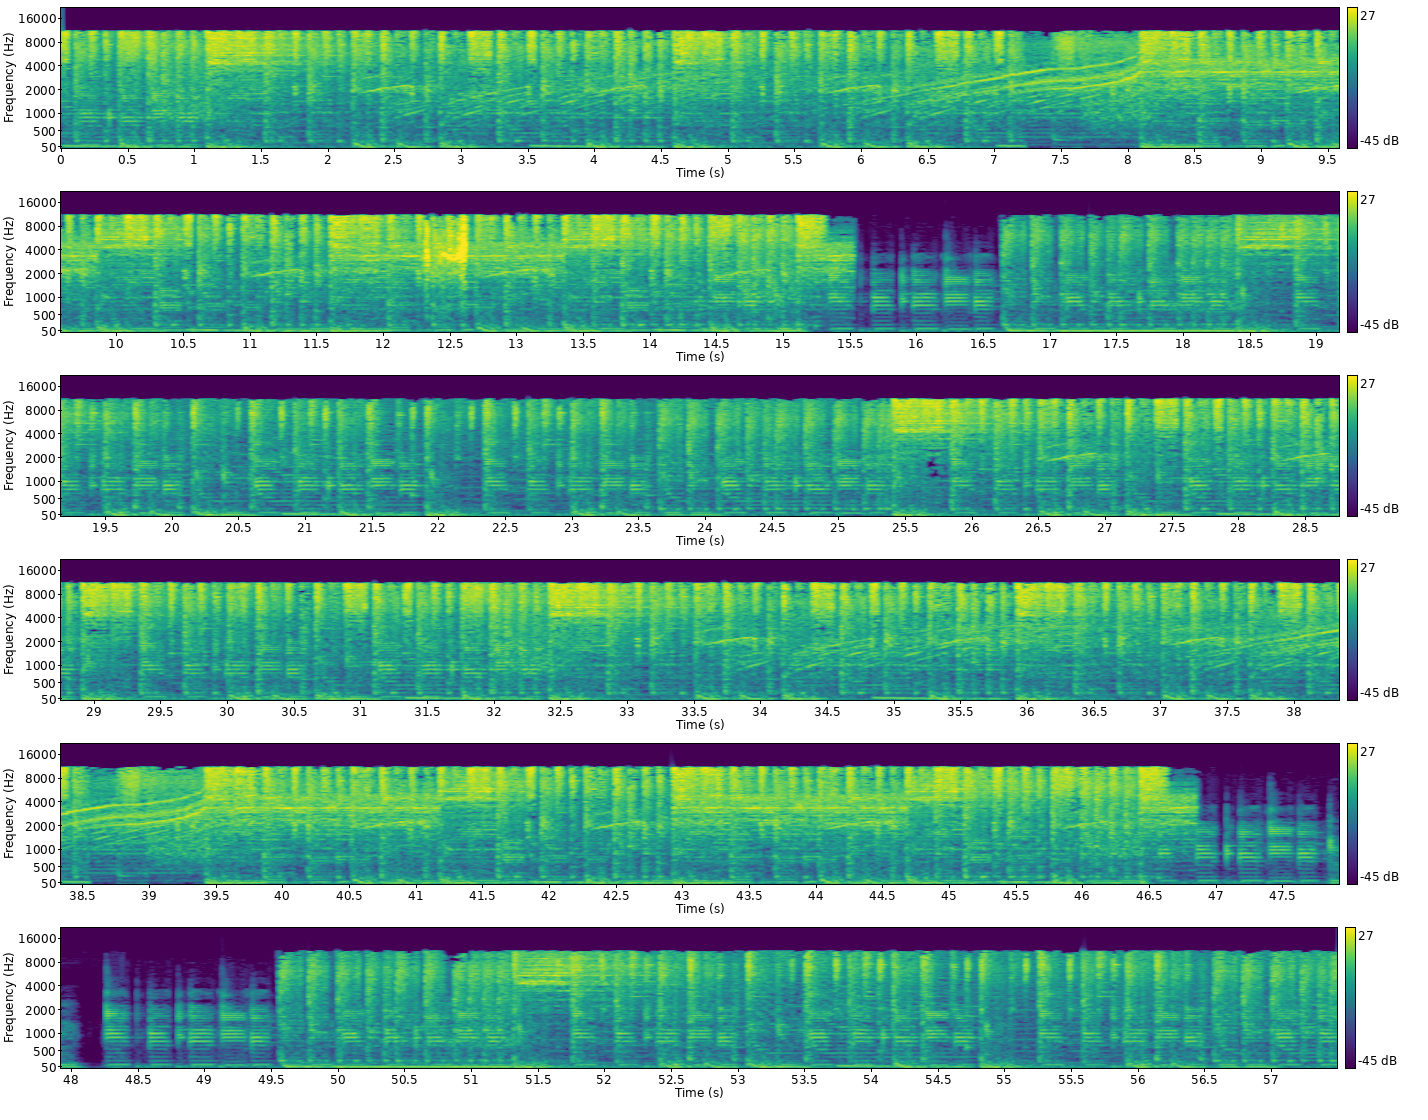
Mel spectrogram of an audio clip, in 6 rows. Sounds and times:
Music: 0:00.0 - 0:57.5
Single-lens reflex camera: 0:12.2 - 0:13.0.

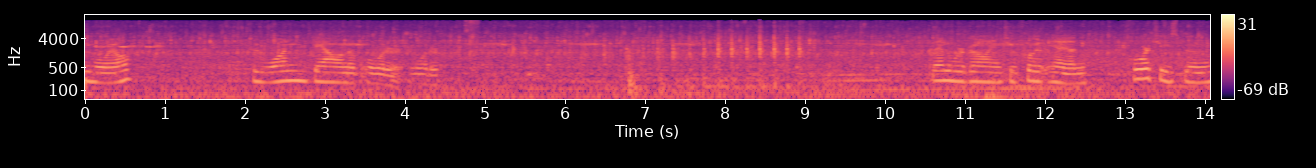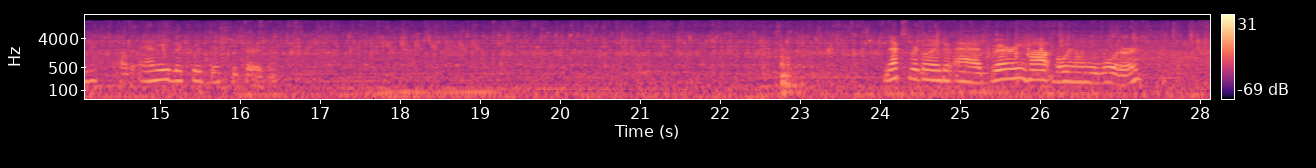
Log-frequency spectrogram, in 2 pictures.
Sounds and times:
Speech: 0:00.0 - 0:00.6, 0:02.1 - 0:04.4, 0:10.6 - 0:16.5, 0:24.1 - 0:27.3.

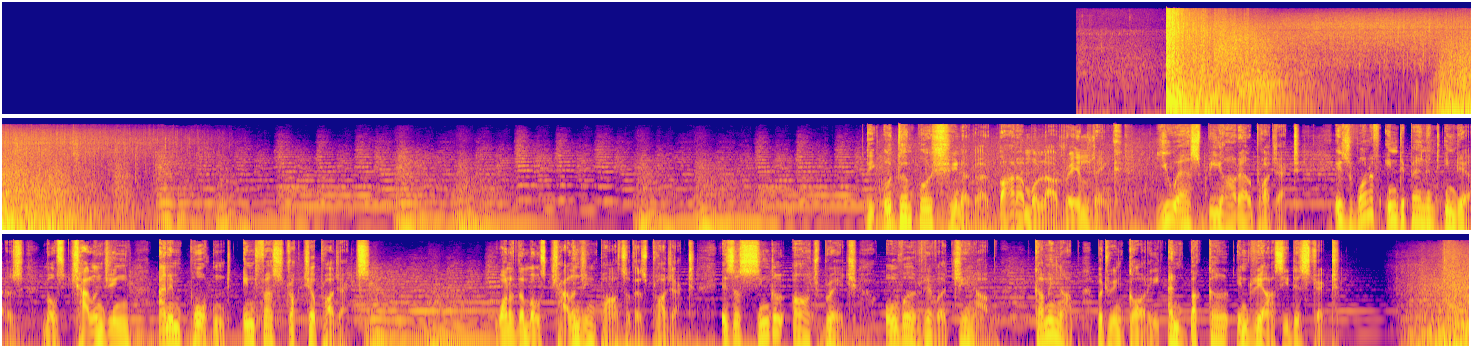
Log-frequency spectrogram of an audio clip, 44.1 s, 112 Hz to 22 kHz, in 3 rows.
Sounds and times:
Music: 0:16.2 - 0:44.0.

